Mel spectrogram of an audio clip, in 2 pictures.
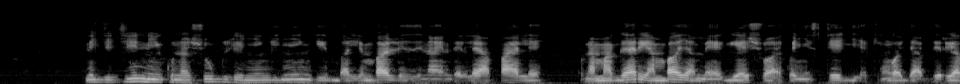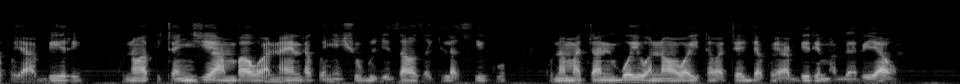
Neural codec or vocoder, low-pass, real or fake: none; 7.2 kHz; real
